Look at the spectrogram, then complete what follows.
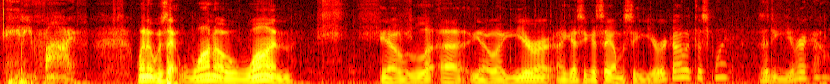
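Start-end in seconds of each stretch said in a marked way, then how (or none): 0.1-0.8 barely voiced, hushed, breathy, secretive whisper. Looking at a price chart of the Swiss franc: whispering. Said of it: "I gotta whisper when I say that".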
